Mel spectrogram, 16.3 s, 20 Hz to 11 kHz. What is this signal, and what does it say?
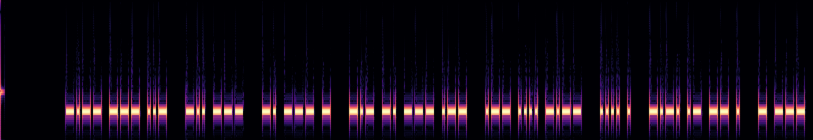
Morse code, heard as a keyed tone, about 22 wpm, 700 Hz. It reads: YOU DO NOT KNOW WHY HE CAME TO
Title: Sentences from Top 1000 Words - Review Part 6 - 22wpm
